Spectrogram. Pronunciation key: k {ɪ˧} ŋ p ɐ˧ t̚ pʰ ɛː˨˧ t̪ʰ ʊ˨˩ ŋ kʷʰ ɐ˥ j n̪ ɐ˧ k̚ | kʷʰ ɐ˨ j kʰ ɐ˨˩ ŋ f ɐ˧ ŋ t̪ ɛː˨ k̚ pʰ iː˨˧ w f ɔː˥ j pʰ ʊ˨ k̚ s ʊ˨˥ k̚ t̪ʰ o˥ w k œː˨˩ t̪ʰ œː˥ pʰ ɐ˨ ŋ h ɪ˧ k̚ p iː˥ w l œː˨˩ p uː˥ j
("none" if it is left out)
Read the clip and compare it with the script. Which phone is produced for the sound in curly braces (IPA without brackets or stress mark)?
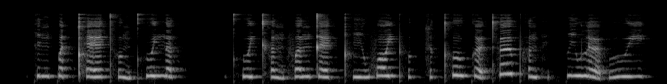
ɪ˧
